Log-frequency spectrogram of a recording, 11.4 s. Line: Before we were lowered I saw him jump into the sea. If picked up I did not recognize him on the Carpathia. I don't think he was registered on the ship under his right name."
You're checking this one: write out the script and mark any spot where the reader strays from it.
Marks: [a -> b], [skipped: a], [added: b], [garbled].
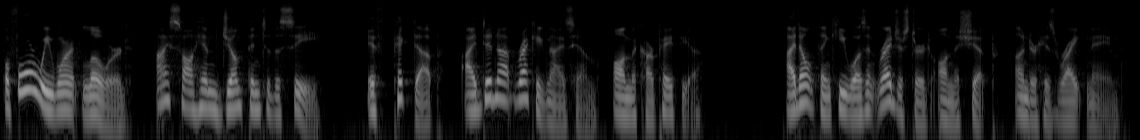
Before we [were -> weren't] lowered I saw him jump into the sea. If picked up I did not recognize him on the Carpathia. I don't think he [was -> wasn't] registered on the ship under his right name."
